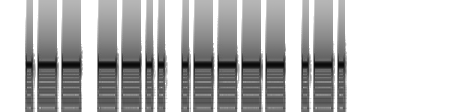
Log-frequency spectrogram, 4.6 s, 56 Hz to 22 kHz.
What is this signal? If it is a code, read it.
Morse code, heard as a keyed tone, about 21 wpm, 700 Hz. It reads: WZ1R
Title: USA Call Signs - 3x Character Spacing - 20wpm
